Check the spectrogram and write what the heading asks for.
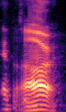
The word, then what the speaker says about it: Epting: Is Epting the proper pronunciation there? You got it right, Baco. Epting.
